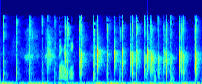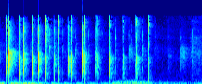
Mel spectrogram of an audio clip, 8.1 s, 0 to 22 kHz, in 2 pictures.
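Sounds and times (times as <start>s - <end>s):
small group of people clapping in applause: 0.0s - 8.0s
speech: 1.2s - 1.7s.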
